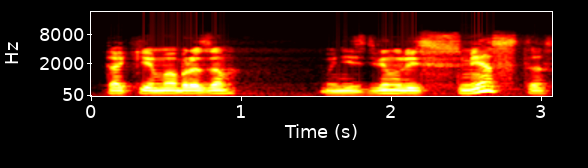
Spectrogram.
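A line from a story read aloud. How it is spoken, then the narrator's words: Dry remark. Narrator (Russian): сухо заметила Пэт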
